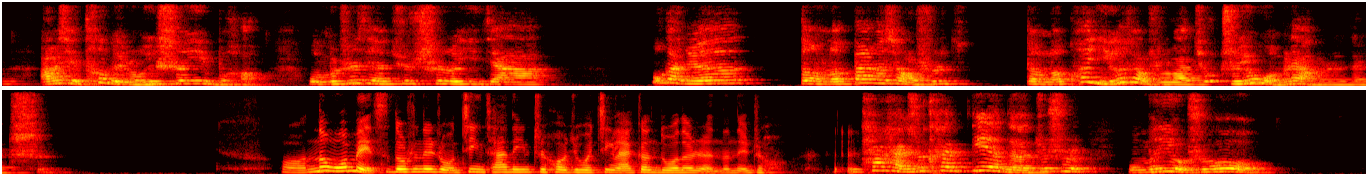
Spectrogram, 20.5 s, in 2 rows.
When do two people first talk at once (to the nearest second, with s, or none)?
none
